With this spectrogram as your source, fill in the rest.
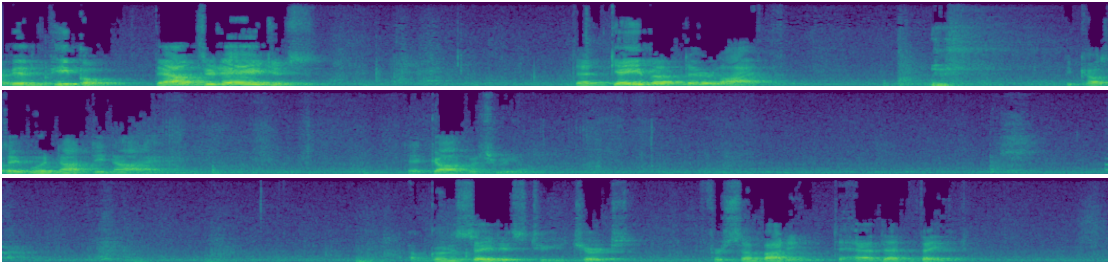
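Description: A middle-aged man speaks with animation, with long pauses, in a room with a slight echo.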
